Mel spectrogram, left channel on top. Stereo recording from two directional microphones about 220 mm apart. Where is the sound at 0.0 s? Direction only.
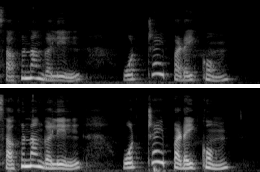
40° right (ahead or behind).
